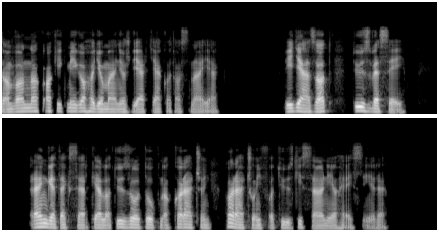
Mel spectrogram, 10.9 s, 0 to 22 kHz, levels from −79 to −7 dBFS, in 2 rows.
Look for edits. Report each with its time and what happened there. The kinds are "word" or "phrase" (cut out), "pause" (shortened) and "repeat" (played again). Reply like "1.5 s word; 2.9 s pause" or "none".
2.1 s word; 8.1 s word; 9.1 s word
